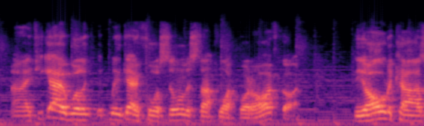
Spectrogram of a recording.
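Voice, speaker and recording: A man talks at a fairly quick pace with faint music in the background. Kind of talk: interview answer. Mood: relaxed, enthusiastic. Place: home room. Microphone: video call.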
